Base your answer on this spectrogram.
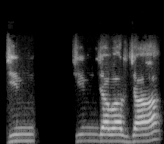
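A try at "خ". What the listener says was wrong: জিম নয়, খ। খ।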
